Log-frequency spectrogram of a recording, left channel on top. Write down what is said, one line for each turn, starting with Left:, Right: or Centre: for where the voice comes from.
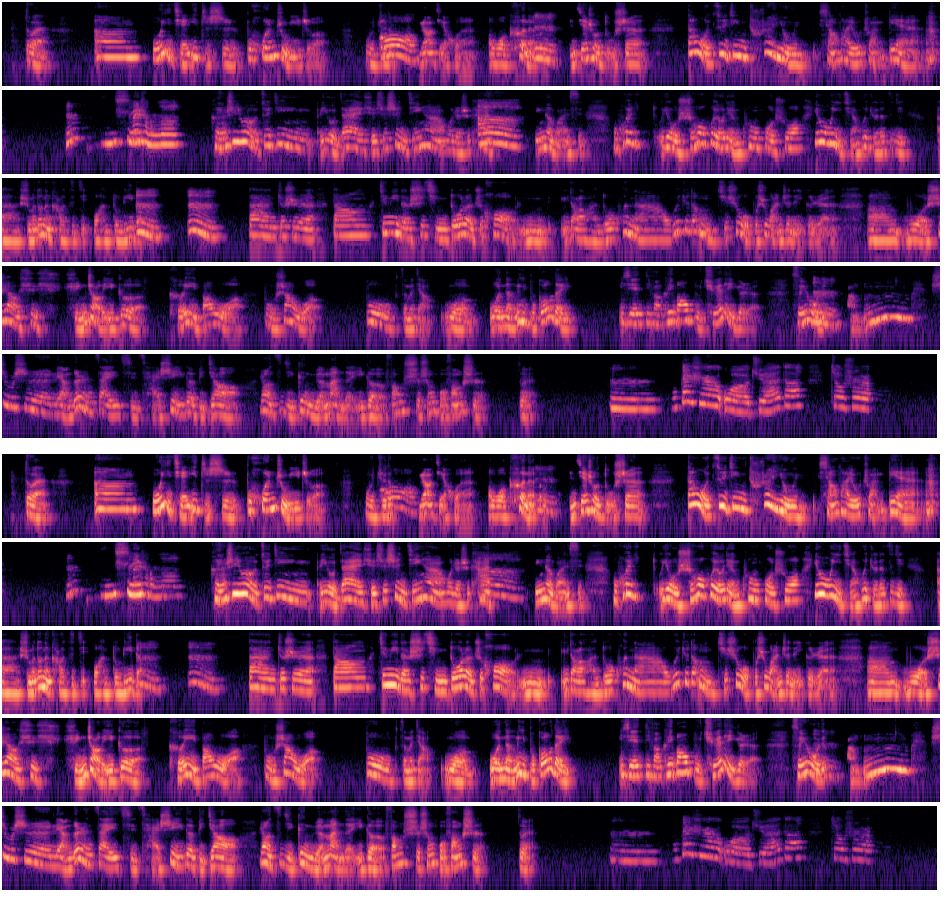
Right: 对。嗯，我以前一直是不婚主义者，我觉得不要结婚，
Left: 哦，
Right: 呃我可能
Left: 嗯
Right: 能接受独身，但我最近突然有想法有转变，<laughs>
Left: 嗯，
Right: 嗯是因为
Left: 为什么呢？
Right: 可能是因为我最近有在学习圣经啊，或者是看
Left: 啊，
Right: 经的关系，我会有时候会有点困惑说，因为我以前会觉得自己呃什么都能靠自己，我很独立的。
Left: 嗯嗯
Right: 但就是当经历的事情多了之后，你遇到了很多困难啊，我会觉得，嗯，其实我不是完整的一个人，嗯，我是要去寻寻找一个可以帮我补上我不怎么讲，我我能力不够的一一些地方，可以帮我补缺的一个人，所以我就想，
Left: 嗯。
Right: 嗯，是不是两个人在一起才是一个比较。让自己更圆满的一个方式，生活方式。对，
Left: 嗯，但是我觉得，就是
